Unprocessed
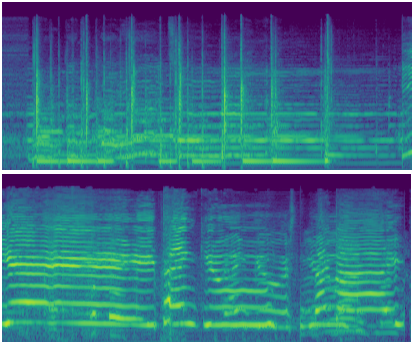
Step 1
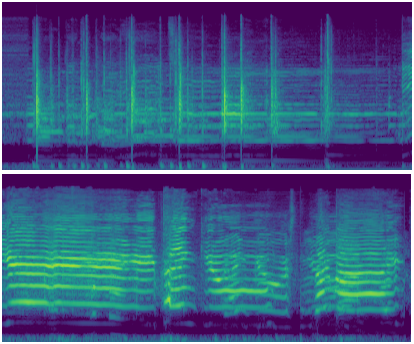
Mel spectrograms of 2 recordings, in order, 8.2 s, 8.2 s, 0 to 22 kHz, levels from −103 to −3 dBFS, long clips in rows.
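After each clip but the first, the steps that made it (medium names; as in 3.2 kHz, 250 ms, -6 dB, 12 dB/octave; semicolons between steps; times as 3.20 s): inverse Chebyshev band-stop 200–580 Hz, stop band 50 dB; dynamic bell 1.5 kHz, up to +6 dB, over -36 dBFS, Q 1.2; trim -3 dB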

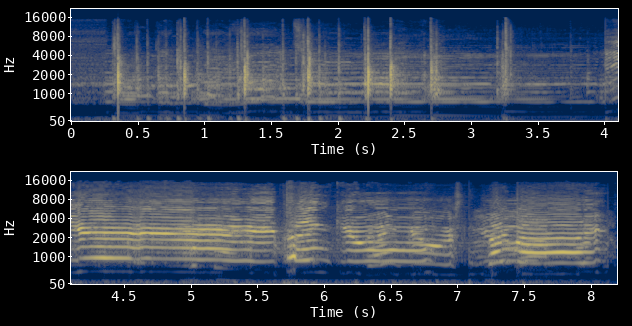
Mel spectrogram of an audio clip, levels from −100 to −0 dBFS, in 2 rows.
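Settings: comb 6 ms, depth 47%; compression 6:1, threshold -21 dBFS, peak gain reduction 7.5 dB; trim +2.5 dB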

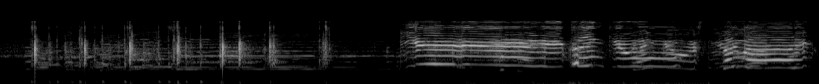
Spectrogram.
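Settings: rippled Chebyshev low-pass 7.7 kHz, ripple 9 dB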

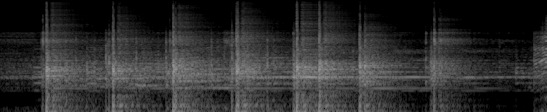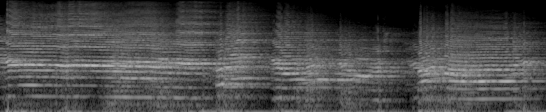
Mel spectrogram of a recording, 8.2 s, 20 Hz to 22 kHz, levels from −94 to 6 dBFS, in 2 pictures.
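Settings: valve stage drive 27 dB, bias 0.6; Schroeder reverb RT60 0.77 s, combs from 33 ms, DRR 2.5 dB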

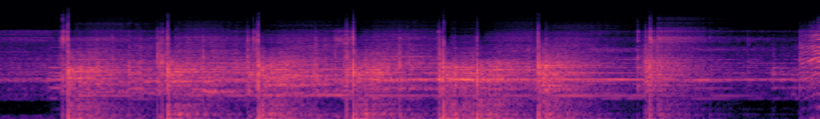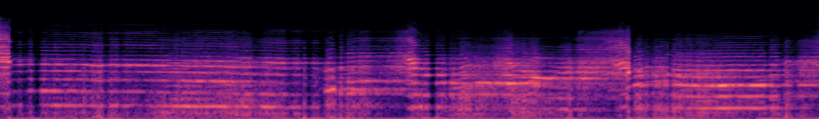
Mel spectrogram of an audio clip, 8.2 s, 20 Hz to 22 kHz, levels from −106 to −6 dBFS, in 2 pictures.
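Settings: low-pass that closes with the level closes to 710 Hz, closed at -29 dBFS; transformer saturation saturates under 320 Hz; trim +3.5 dB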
